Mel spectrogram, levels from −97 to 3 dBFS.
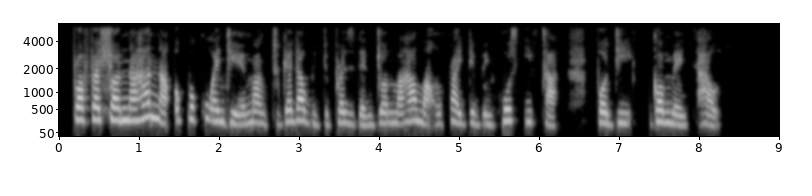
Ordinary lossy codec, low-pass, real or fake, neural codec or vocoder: none; 5.4 kHz; fake; vocoder, 22.05 kHz, 80 mel bands, Vocos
